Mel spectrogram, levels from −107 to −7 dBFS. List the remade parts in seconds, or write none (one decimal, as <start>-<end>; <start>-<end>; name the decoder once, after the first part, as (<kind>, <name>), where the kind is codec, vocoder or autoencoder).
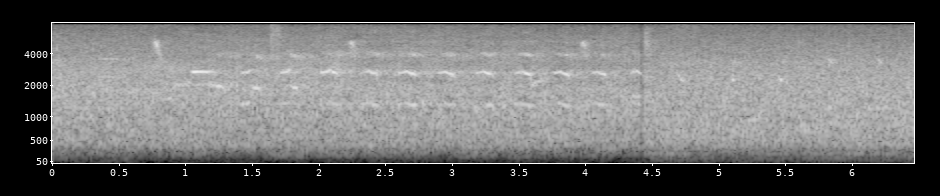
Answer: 0.6-4.5 (autoencoder, DAC-VAE)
